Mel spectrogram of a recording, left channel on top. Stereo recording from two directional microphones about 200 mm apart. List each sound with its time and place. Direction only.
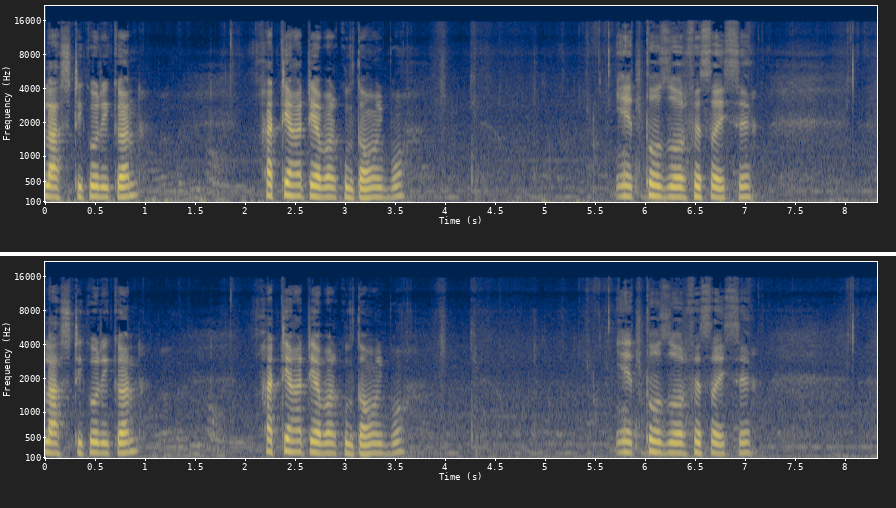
0.0 s speech: 35° left (ahead or behind)
2.1 s speech: 35° left (ahead or behind)
5.7 s speech: 40° left (ahead or behind)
